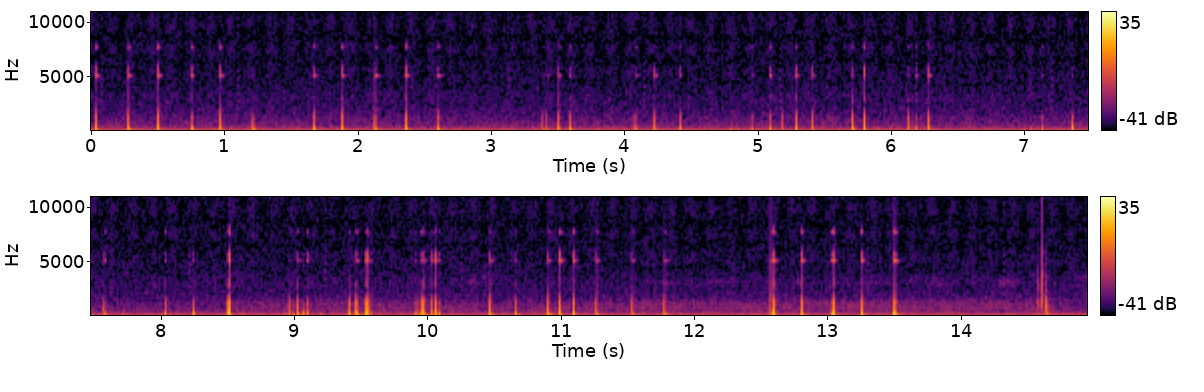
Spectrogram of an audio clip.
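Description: Fingernails tap around the rim and inside of an empty, clear, textured pressed-glass cup sitting in a glass saucer. Dozens of short, sharp clicks come in an irregular, playful rhythm, some in quick clusters, with a dull low body and faint bright glassy pings that die away almost at once. Near the end a single brighter, slightly longer tap stands out.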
